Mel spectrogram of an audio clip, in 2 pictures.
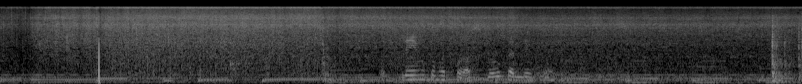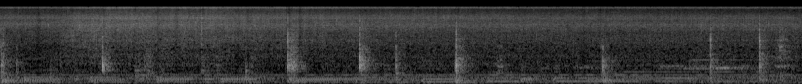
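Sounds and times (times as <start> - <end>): food sizzling in oil: 0.0 - 16.0
metal spoon scraping pan: 9.0 - 10.6, 15.1 - 16.0.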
